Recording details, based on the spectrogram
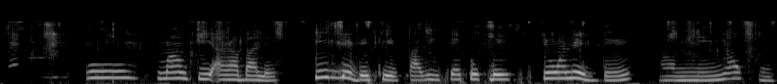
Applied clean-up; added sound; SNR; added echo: neural mask model Resemble Enhance denoiser.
